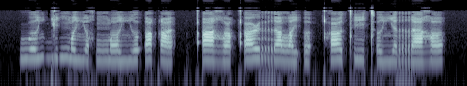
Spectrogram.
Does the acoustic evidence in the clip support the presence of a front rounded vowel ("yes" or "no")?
no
